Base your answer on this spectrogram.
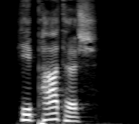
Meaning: hepatic
- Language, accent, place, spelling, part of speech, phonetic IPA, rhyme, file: German, Germany, Berlin, hepatisch, adjective, [heˈpaːtɪʃ], -aːtɪʃ, De-hepatisch.ogg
